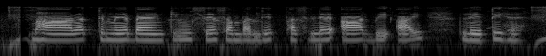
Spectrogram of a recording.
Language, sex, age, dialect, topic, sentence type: Hindi, female, 25-30, Kanauji Braj Bhasha, banking, statement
